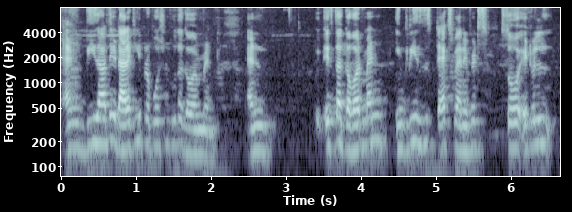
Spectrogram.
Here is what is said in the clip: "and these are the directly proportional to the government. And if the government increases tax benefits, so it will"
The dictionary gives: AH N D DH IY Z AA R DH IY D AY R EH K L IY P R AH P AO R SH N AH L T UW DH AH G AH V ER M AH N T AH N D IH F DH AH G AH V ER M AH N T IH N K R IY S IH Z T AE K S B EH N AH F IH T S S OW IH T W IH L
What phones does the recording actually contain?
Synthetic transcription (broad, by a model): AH N D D IY Z AA R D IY D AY R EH K L IY P R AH P AO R SH AH N T UW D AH G AH V ER M AH N T AH N D IH F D AH G AH V ER M AH N T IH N K R IY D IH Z T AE K S B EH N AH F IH T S S OW IH T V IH L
